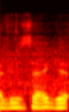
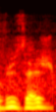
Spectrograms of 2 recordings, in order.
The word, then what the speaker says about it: Luzège: Voilà, la Luzègue devant nous, ou Luzège plutôt.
